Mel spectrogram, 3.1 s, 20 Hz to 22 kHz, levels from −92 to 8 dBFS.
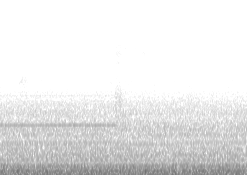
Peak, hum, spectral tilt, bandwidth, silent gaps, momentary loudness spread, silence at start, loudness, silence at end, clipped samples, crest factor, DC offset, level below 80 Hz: -32 dBFS; none; -10 dB/octave; 7.8 kHz; none; 1 LU; 0 s; -47 LUFS; 0 s; under 0.1%; 12 dB; under 0.1%; -48 dBFS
